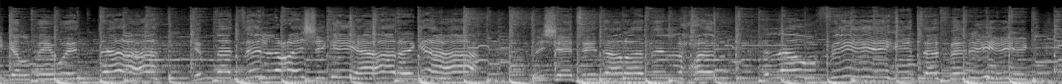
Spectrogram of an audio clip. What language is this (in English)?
Arabic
